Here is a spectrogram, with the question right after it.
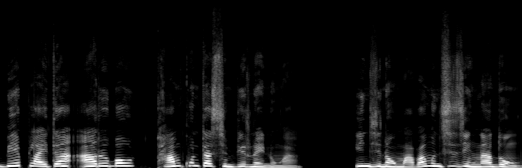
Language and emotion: Bodo, sad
